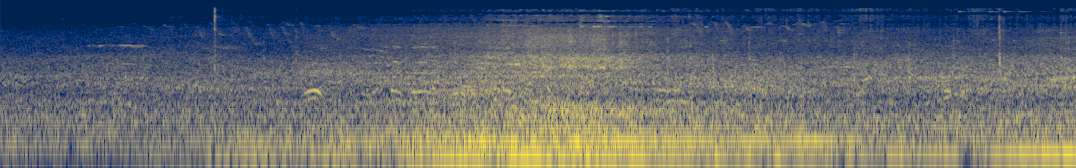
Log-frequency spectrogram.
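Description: Road traffic noise from a busy city avenue, heard from a moving pedal cart, with a low rumble that swells about four seconds in and eases near the end.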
